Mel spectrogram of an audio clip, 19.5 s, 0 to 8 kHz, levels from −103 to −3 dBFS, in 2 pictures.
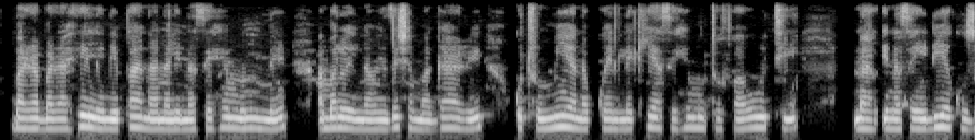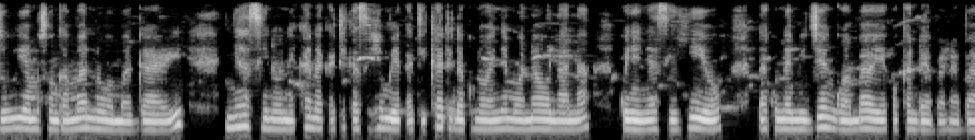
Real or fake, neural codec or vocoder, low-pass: real; none; 7.2 kHz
